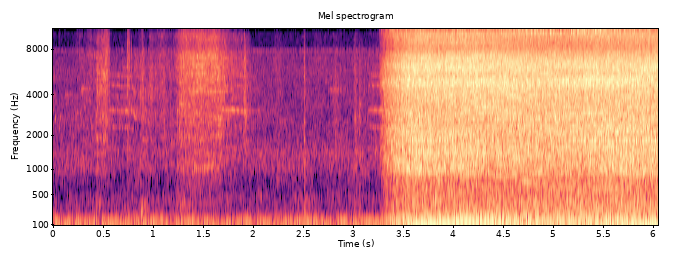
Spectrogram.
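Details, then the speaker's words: 2015 Chevy 2500HD 6.6L LML Duramax, DPF/EGR removed, head gaskets, studs and CP3 done a few thousand miles earlier: engine starts and settles into a steady rumble under a constant high thin whistle from the turbo exhaust housing; bearings suspected. "Alright, so after checking it out, you can tell that the exhaust housing is having a whistle come through it. So I'm suspecting bearings or something like that inside of it that's starting to go."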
